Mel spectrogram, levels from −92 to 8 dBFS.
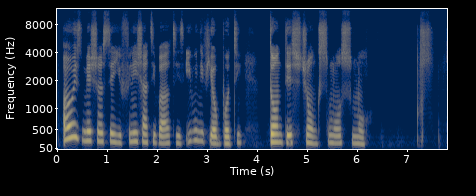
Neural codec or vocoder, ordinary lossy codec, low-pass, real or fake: codec, 24 kHz, 0.9 kbps, DualCodec; none; none; fake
